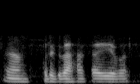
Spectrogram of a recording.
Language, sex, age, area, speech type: Sanskrit, male, 18-30, rural, conversation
